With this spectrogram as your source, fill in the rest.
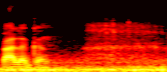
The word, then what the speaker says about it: Balogun: uh because I just told them how to pronounce my surname and I said balogun but then he said uh have you got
